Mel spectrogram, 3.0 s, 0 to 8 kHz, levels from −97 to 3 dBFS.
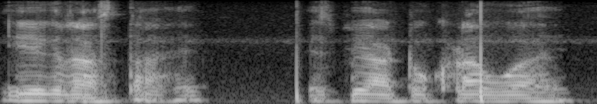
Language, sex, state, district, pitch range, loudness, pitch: Hindi, male, Uttar Pradesh, Muzaffarnagar, 90-105 Hz, -24 LUFS, 95 Hz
